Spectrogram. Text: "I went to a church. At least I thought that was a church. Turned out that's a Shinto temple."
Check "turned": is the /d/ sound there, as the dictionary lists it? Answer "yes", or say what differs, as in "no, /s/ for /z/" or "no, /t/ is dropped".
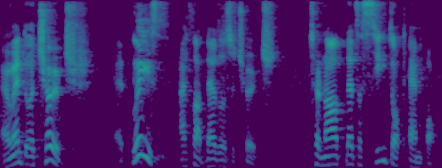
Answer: no, /d/ is dropped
